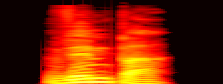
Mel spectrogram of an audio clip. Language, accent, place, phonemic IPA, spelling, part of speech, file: German, Germany, Berlin, /ˈvɪmpɐ/, Wimper, noun, De-Wimper.ogg
- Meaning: 1. eyelash 2. cilium (lash-like appendage of single-celled organisms; e.g. for movement)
